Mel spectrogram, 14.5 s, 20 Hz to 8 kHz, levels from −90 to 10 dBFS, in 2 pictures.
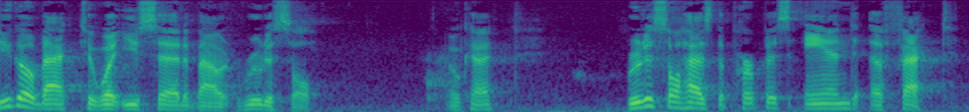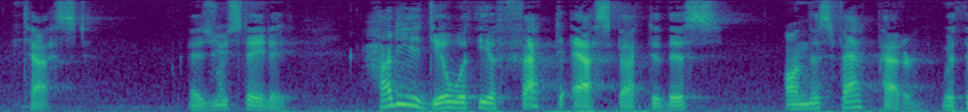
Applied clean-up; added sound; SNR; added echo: none; none; none; none.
